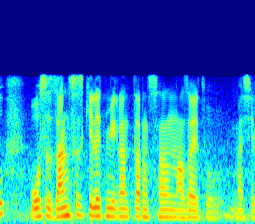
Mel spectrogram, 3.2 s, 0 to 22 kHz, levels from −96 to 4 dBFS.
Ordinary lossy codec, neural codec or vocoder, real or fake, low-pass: none; none; real; 5.4 kHz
